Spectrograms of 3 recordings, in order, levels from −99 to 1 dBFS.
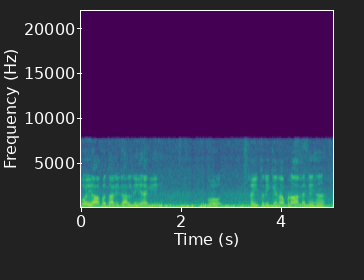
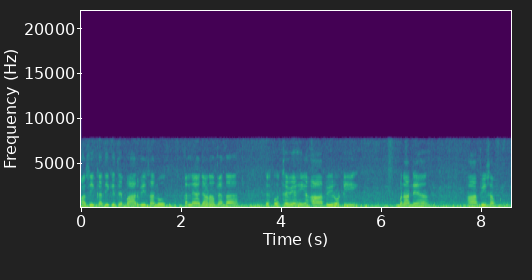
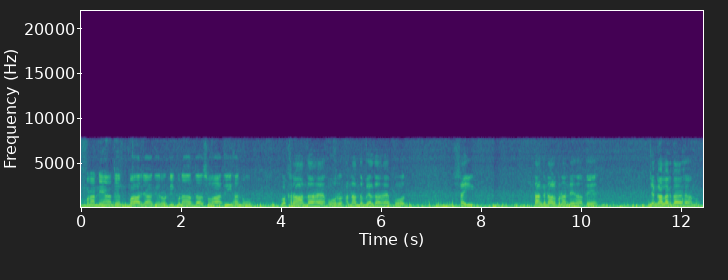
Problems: none marked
